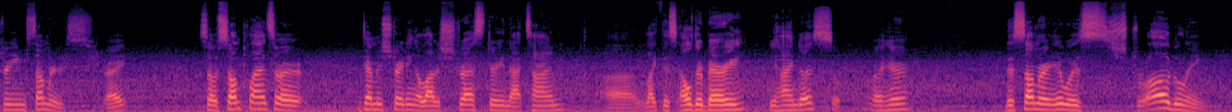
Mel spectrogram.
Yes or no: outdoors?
yes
